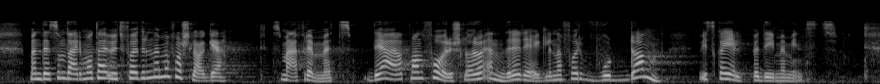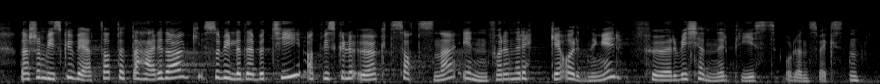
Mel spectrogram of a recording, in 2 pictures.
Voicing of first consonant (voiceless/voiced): voiced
